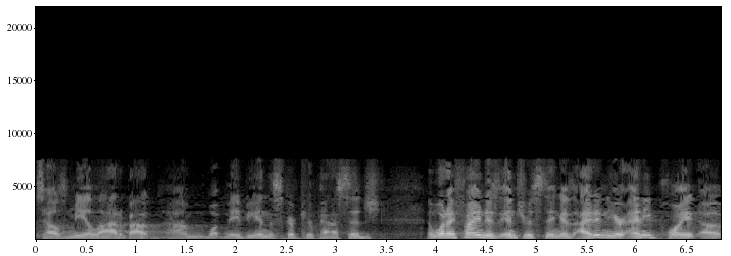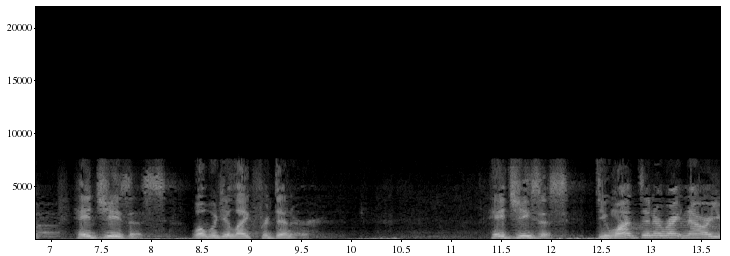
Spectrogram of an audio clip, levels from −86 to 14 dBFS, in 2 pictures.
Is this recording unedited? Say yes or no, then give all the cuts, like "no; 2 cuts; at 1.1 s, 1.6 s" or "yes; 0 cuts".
no; 1 cut; at 7.1 s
